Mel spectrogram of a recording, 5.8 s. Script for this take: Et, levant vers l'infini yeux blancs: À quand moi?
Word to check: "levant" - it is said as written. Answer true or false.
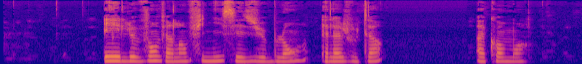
true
